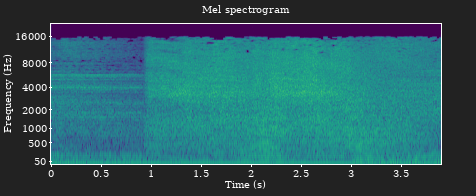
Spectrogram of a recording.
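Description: Magic blasts burst with loud roaring whooshes.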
